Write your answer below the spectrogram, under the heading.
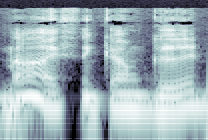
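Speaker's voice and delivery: put-on high-pitched kid voice. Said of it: "And Billy's like".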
